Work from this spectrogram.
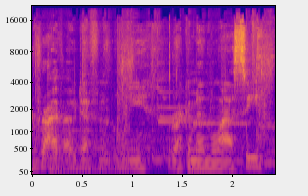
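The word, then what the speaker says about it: LaCie: a good hard drive I would definitely recommend lassie it's spelled la CIE they make really good drives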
